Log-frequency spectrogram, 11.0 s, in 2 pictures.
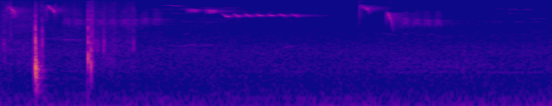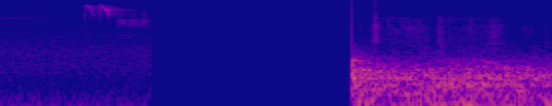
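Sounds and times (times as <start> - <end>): woodland birds calling: 0.0 - 7.0
bird trill: 0.1 - 7.0.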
